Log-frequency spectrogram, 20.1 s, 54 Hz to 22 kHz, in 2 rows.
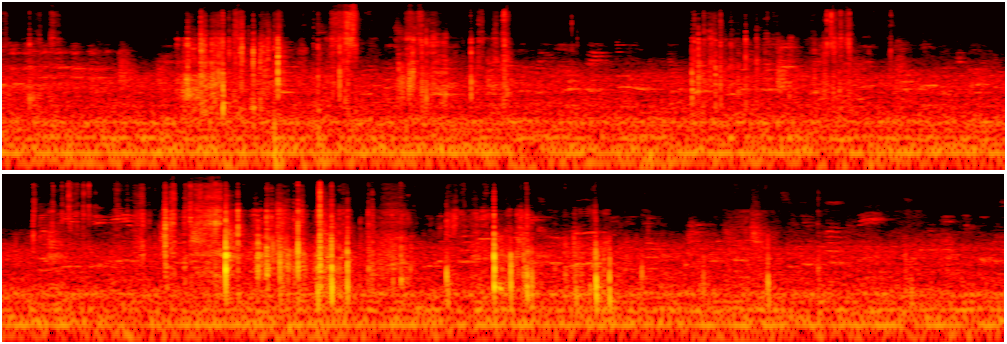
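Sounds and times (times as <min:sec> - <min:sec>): packaging crinkling: 0:01.8 - 0:05.1, 0:06.9 - 0:08.5, 0:10.5 - 0:16.1
packaging tearing: 0:01.8 - 0:05.1, 0:10.6 - 0:14.1.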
